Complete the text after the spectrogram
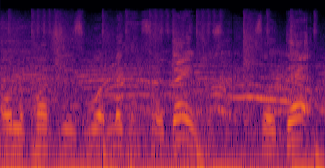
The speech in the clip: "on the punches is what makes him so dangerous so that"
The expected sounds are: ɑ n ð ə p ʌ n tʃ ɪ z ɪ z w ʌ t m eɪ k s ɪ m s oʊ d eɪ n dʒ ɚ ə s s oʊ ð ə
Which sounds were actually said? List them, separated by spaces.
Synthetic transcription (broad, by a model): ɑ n ð ə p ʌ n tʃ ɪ ɪ z w ʌ t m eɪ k ɪ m s oʊ d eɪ n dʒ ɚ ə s s oʊ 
